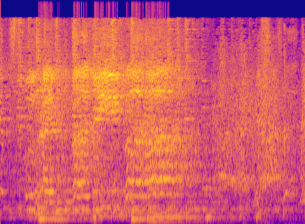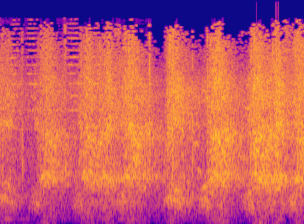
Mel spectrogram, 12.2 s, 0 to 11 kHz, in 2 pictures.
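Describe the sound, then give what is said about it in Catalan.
A large crowd marching through the streets of Barcelona on 10J shouts pro-independence political slogans in unison, a loud, dense roar that settles into rhythmic, repeated chanted bursts in the second half. “Els crits i les consignes independentistes van ser les que més van ressonar pels carrers de Barcelona aquell 10J.”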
